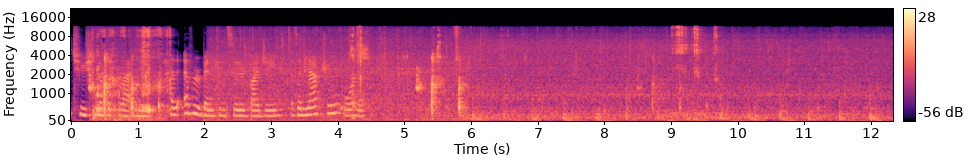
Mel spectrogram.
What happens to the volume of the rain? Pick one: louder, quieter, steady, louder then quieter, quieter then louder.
steady.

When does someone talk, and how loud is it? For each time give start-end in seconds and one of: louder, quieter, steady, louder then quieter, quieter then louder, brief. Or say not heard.
0.0-4.5 steady.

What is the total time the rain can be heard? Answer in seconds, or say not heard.
10 s.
